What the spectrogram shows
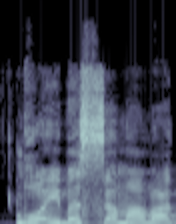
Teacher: इन्नी आलमू गौइबस समावात में बा को हम सीन के साथ मिलाकर पढ़ेंगे, दरमियान में हमज़तुल वसल आने की वजह से गिर जाएगा, इस हमज़ा को हम नहीं पढ़ेंगे।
